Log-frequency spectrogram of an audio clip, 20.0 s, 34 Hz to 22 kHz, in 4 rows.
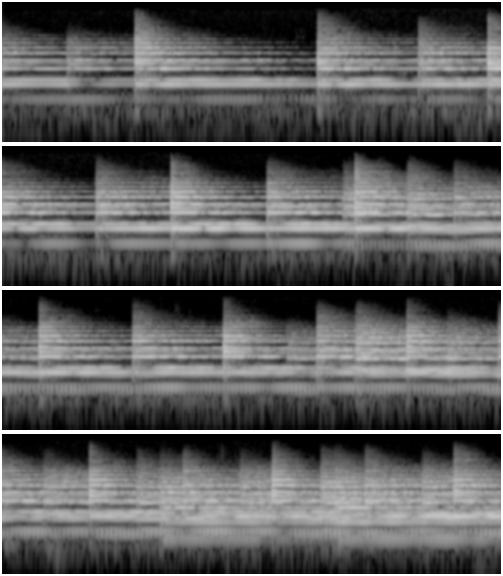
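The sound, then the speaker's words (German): Several bronze bells of a Catholic parish church in a Swabian village ring the noon peal. Many resonant strikes follow in a steady rhythm, their tones overlapping into a rich, sustained shimmer that grows fuller toward the end, with no voices. “Es ist 12 Uhr. Das Mittagsläuten kommt heute von der katholischen Pfarrkirche St. Afra im schwäbischen Lachen.”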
